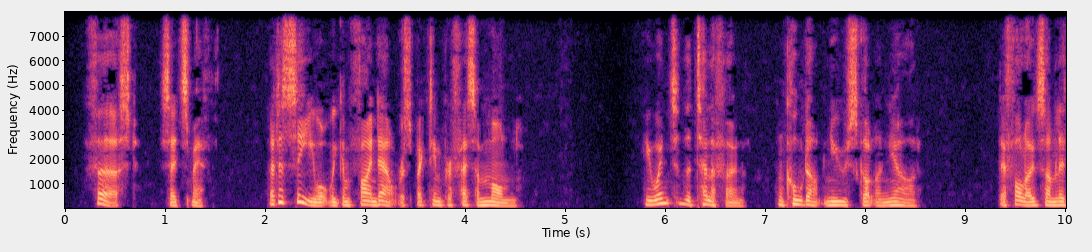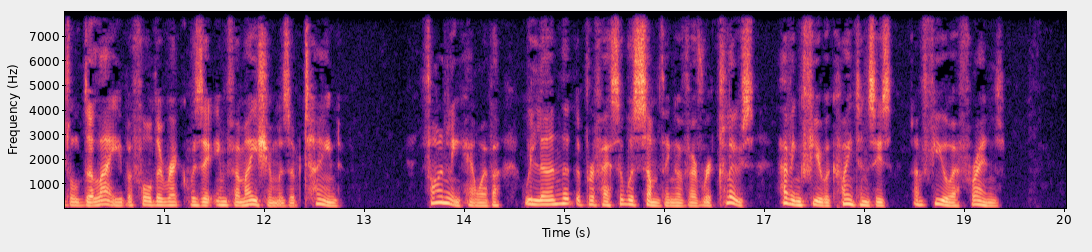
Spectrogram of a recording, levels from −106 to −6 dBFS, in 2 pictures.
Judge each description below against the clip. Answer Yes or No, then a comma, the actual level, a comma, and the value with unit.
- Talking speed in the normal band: Yes, average, 160 wpm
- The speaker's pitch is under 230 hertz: Yes, medium, 140 Hz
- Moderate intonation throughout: Yes, average, 4.3 semitones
